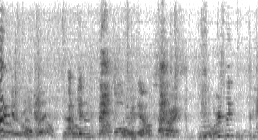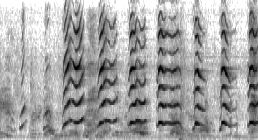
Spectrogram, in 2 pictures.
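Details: Beagle puppies, three weeks old, at the Maryland SPCA practicing early howls: soft muddled whimpers and voices at first, then loud, regular, high-pitched wavering cries about twice a second.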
